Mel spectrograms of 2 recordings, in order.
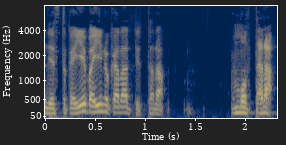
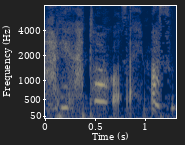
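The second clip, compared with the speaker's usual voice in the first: breathy high whispered thanks; a frail grandma whispering gratitude; whispered old lady; 18 dB quieter, much faster than usual. Retold or imitated. Grandmother thanks the young man in a high whisper.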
